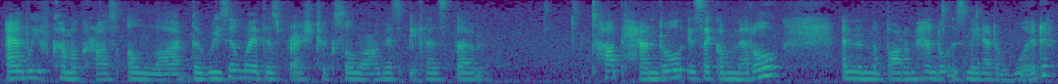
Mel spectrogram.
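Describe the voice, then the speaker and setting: Talking straight to her viewers, a cosmetics brand owner in her thirties vlogs chattily from a small room at her workplace. She speaks fairly quickly in a fairly low, steady voice, recorded on camera audio with clear room noise.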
